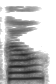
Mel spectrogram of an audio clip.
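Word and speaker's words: câu (够): Một, Rách nói đủ, câu tiếng Trung đọc là câu, nghe gần giống như gâu trong tiếng Anh.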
